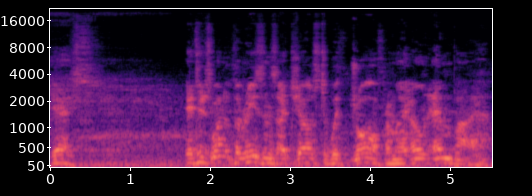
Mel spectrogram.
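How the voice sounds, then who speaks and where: An actor voicing an ancient, regal male god in a video game, speaking in a calm, formal, measured and solemn manner. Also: on the low side, a crowd in the background, close to an everyday voice. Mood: solemn, confiding. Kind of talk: scripted video game dialogue. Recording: cavernous echo, distant, music and ambience behind.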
